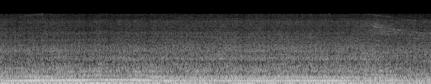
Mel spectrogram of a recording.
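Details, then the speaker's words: 7.3 Powerstroke diesel truck on 24-inch semi wheels, after plenum gasket repair and PHP Hydra tuner, part-throttle pull: deep roar, steady drone, no intake hiss or whoosh, heavy smoke; boost leak gone. "just pours smoke. I don't hear the boost leak anymore either. No. Because you could hear it before."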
